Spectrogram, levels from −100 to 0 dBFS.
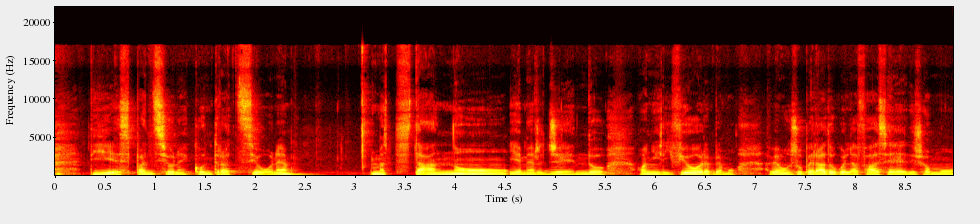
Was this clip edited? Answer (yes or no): yes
